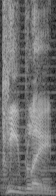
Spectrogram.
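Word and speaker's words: χ-blade: yeah he means the x-blade it's just pronounced like keyblade even yes just one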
